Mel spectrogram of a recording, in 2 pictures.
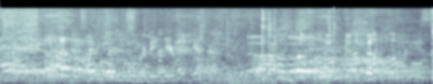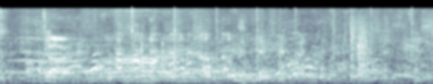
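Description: Audience chatter: several people talking at once in a room, with no music playing.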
